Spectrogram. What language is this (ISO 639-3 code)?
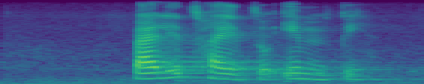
sot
